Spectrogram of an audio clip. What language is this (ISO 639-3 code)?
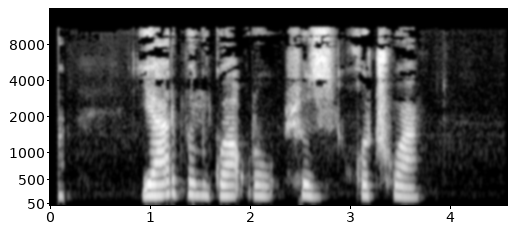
abk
